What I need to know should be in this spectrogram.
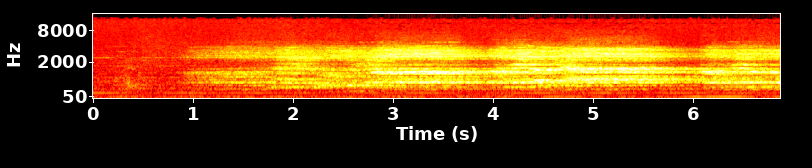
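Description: Recorded choral music plays through a loudspeaker.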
